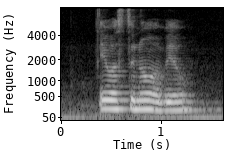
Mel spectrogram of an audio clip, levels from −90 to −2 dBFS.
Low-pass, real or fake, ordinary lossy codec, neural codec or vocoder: none; real; none; none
